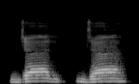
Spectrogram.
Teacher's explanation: ऐसी ध्वनि जिनका उच्चारण करते समय जीवा का मध्य वाला भाग और तालु से स्पर्श होता है। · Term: तालव्य ध्वनि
